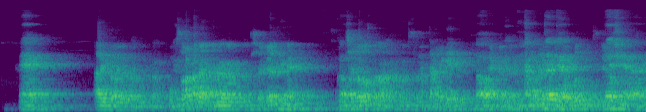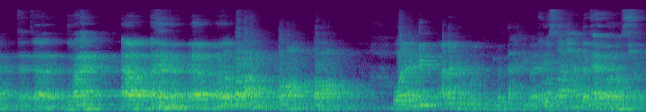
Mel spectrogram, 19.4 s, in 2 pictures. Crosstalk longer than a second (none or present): present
